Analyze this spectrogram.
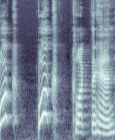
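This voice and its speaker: A woman's put-on character voice at a high pitch. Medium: read story.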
